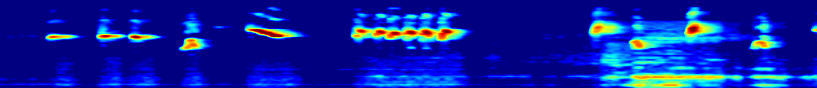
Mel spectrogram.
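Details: Javan magpie-robin (konin) singing in a varied style that the keeper says carries mimicked lovebird, cricket and golden grasshopper phrases: short high whistled notes, then a rapid buzzy trill, then sharp chips, with a low hum near the end.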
